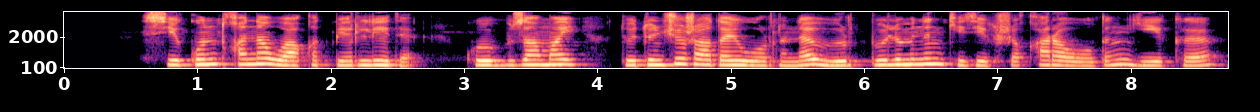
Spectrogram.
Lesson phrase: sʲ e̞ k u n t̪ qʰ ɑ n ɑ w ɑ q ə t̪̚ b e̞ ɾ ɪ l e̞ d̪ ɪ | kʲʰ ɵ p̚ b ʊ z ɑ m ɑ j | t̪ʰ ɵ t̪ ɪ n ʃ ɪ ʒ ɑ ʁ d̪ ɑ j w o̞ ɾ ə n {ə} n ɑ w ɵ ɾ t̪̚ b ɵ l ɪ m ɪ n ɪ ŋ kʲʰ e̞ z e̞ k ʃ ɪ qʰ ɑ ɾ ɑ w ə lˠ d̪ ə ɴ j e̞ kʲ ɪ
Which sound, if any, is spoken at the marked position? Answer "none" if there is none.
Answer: ə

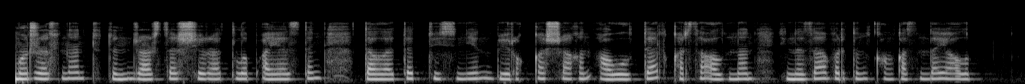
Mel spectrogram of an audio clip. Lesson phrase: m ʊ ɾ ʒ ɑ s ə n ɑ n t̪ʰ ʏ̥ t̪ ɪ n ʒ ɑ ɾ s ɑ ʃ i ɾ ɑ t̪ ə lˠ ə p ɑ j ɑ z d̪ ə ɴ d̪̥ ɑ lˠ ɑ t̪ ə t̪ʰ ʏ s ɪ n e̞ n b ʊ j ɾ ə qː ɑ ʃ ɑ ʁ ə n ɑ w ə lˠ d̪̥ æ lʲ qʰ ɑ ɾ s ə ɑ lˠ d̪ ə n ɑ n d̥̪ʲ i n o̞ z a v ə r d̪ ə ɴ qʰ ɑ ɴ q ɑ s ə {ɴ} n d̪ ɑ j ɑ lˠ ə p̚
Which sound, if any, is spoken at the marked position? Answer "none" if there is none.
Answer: none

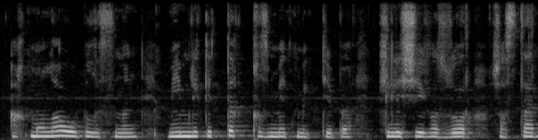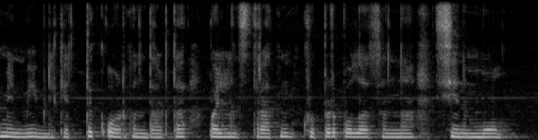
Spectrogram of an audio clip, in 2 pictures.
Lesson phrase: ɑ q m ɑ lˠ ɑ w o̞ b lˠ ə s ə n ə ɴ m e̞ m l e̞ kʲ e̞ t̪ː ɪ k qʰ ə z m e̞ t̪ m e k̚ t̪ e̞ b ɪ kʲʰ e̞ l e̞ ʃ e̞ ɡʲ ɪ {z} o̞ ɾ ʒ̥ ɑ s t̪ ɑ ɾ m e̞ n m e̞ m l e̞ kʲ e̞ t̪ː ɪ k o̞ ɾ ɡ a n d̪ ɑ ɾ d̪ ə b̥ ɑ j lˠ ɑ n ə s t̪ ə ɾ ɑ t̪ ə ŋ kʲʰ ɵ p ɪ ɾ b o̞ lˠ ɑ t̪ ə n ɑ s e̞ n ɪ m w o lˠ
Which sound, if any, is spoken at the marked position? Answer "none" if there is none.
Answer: z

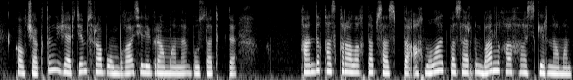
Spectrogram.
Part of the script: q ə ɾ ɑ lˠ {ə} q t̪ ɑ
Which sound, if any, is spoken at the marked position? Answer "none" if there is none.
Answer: ɑ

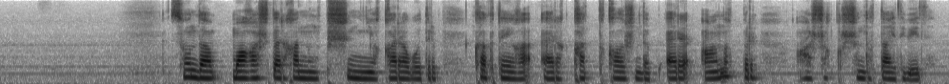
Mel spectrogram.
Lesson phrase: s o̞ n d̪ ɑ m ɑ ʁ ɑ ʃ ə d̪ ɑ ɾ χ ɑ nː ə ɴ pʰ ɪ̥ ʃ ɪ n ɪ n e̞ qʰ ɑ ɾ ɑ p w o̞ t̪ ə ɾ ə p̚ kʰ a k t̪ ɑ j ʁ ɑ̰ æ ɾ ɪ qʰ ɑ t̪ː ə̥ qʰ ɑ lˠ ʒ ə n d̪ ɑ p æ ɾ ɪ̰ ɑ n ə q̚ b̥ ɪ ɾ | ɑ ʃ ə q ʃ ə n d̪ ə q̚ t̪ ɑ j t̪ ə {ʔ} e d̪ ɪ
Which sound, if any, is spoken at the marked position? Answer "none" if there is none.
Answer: p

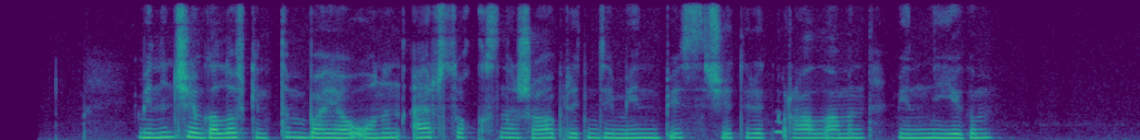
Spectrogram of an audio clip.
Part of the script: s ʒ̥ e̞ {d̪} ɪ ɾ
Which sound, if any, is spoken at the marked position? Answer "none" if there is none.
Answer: t̪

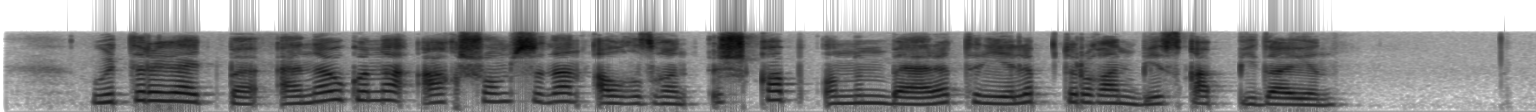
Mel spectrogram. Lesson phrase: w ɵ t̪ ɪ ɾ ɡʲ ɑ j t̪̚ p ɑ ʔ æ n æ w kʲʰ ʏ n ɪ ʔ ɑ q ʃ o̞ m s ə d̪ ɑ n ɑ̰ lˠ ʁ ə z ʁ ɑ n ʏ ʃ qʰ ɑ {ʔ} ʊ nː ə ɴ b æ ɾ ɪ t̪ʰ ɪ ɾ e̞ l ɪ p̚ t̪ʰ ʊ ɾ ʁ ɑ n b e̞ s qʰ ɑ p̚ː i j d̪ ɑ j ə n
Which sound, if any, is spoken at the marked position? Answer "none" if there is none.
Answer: p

